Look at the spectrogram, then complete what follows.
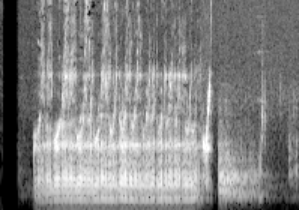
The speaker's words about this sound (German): Dann nehme ich einen Schluck, lege den Kopf in den Nacken und gurgle. Das soll mein Rachenzäpfchen in Bewegung bringen, denn dort entsteht das Zäpfchen R.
